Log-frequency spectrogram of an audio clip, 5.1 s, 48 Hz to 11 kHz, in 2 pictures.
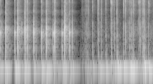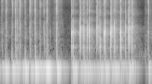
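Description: Fingertips tap fast on the side and lid of a small, round, hollow pink plastic tub held in one hand. Quick, dry, short-lived clicks come in dense bursts, with brief gaps near 1.3 and 3.7 seconds, over a steady low hum around 120 Hz.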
